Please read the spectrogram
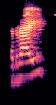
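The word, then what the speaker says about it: write: राइट, राइट में डब्लू, W silent है ये लेटर।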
